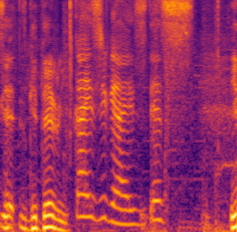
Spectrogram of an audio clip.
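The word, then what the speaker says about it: githeri: Is that Gideri or what do you pronounce it? Yes, Gideri.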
